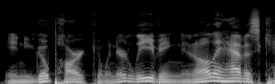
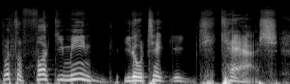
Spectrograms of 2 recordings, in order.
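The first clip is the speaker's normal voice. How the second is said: retold angry outburst; 6 semitones higher than usual. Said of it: "It just started going off on 'em".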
